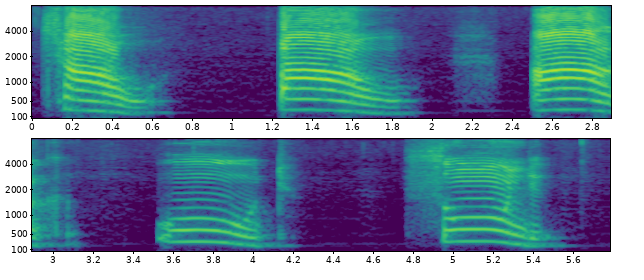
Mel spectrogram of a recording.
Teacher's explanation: अनुनासिक यानी कि चंद्रबिंदु। इसका उच्चारण नाक और गले दोनों से होता है।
